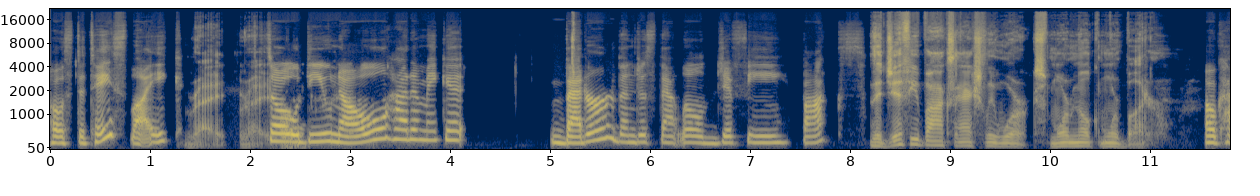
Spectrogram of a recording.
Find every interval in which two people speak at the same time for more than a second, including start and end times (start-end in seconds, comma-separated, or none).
none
